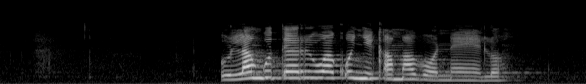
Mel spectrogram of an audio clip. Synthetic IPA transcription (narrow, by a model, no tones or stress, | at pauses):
ulaŋɡuteriwakuɲikamaβɔnɛːlɔ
